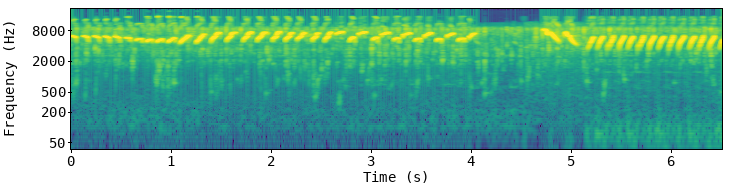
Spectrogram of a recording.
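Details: White-eye (pleci) song played as a decoy to get birds singing, said to resemble a canary: a long string of high chirps and slurred notes, a brief lull, then a quick run of downslurred whistles.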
